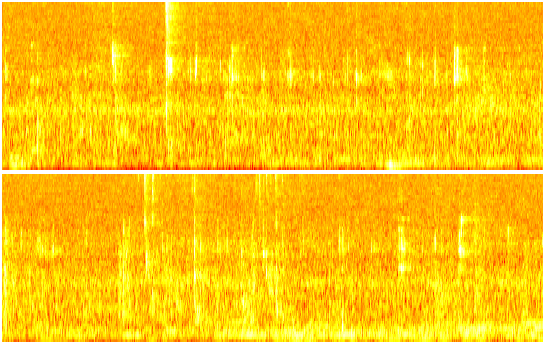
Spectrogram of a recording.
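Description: Faint close-up chewing of soft, elastic kiri mochi rice cakes, with small wet mouth smacks and clicks coming at irregular intervals.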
